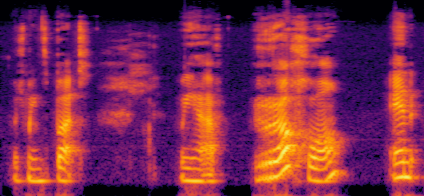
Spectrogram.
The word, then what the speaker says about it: rojo: We have rojo and restaurante. Okay, notice that these begin with an R. It's written as a single R, but we pronounce it as a trill because it starts off the word.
